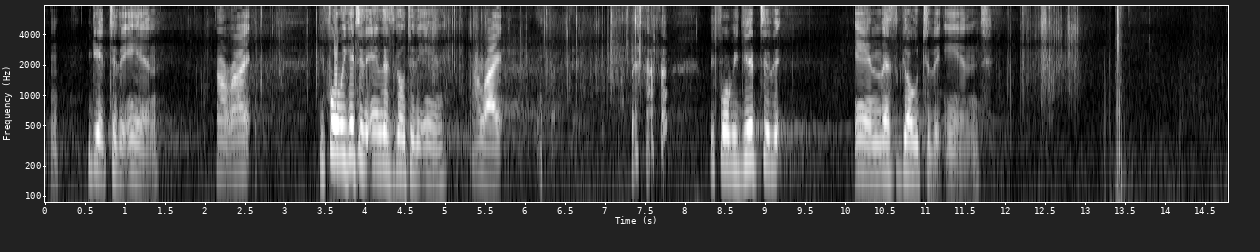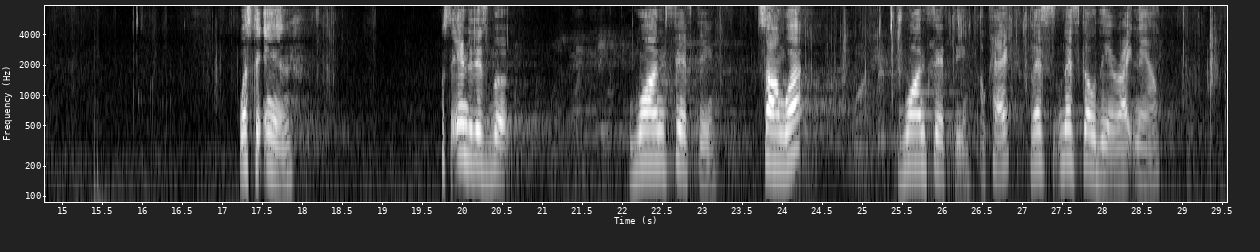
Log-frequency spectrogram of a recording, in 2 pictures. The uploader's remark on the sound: During Wednesday night service on September 26, 2018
